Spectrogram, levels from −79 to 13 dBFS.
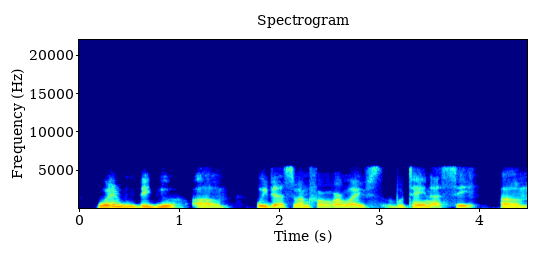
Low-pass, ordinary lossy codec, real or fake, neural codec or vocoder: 5.4 kHz; none; fake; codec, 16 kHz in and 24 kHz out, 0.4 kbps, LongCat-Audio-Codec, four codebook decoder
